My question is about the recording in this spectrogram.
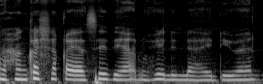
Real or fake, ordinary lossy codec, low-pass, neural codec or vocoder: real; none; none; none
